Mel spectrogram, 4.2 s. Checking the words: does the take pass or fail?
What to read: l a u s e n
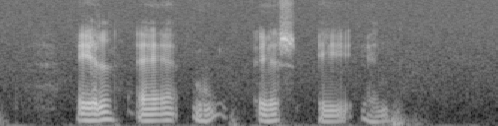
pass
